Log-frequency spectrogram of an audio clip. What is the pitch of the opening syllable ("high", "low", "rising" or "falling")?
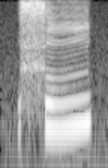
rising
